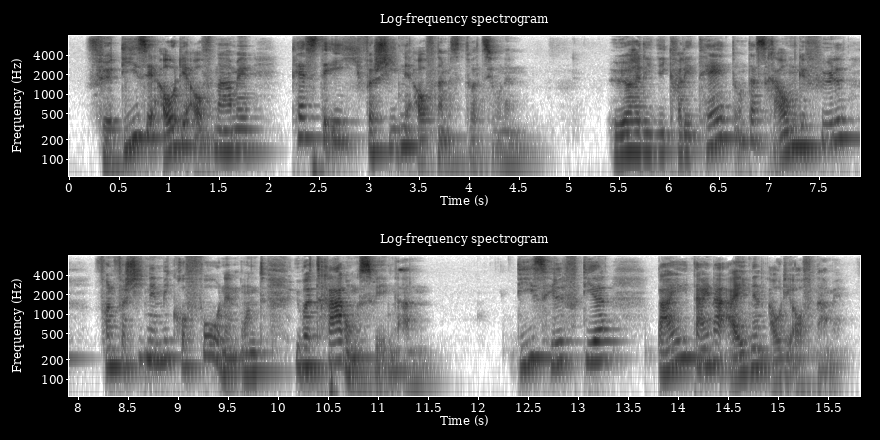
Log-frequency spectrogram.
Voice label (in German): podcast diktiergeraet kleiner raum, small room - reflective walls / surfaces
